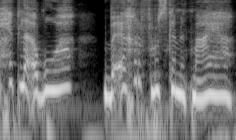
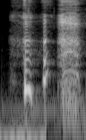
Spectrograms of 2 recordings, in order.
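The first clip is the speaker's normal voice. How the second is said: giggle; 7 semitones higher, 4 dB quieter than usual. Acted. Friend giggles at teasing.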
